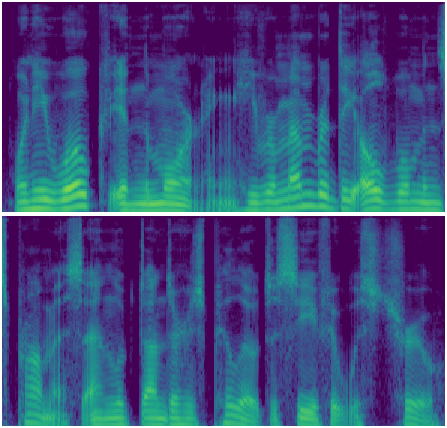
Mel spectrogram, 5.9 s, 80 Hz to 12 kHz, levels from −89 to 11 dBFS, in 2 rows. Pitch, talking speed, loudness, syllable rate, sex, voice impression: 115 Hz, 235 wpm, -19 LUFS, 5.8 syllables/s, male, very masculine, slightly young, slightly adult-like, very thick, slightly tensed, slightly relaxed, slightly weak, dark, hard, muffled, slightly halting, cool, intellectual, slightly refreshing, sincere, calm, mature, slightly friendly, slightly reassuring, very unique, wild, slightly sweet, slightly lively, kind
